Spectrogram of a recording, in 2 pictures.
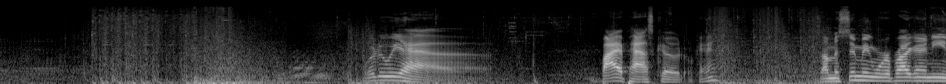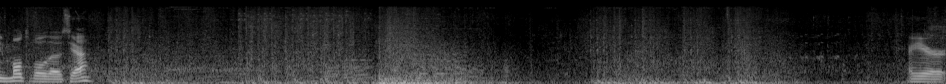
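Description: Gunfire from a game bursts and booms.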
